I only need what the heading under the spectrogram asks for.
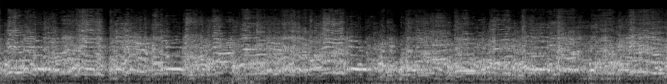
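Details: White Rock chickens, a colour variety of the Plymouth Rock kept as a breeder flock for hatching eggs: a dense, continuous mass of overlapping clucks and murmuring calls from many birds, with no pauses.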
